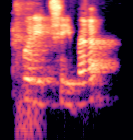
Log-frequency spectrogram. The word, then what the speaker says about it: Curitiba: Oh, I didn't ask you how to say this. Tell us what city. – Curitiba.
